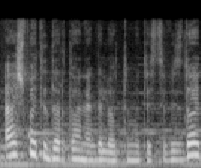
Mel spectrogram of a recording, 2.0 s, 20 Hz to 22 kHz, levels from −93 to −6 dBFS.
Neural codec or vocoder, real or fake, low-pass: none; real; 14.4 kHz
